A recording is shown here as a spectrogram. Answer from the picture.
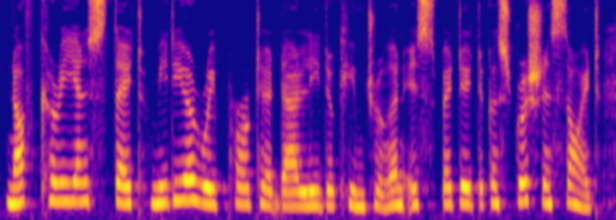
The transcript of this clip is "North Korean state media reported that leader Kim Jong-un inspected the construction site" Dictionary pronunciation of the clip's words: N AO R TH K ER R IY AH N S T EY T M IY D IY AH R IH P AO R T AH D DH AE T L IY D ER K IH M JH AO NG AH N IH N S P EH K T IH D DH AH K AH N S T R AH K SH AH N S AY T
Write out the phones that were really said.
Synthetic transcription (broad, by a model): N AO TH K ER R IY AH N S T EY T M IY D IY AH R IH P AO R T AH D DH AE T L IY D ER K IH M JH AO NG AH N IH S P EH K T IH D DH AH K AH N S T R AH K SH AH N S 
